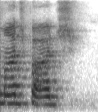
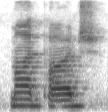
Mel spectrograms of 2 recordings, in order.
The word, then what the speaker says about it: Mod Podge: and you'll need some modge podge mod podge why do i say it like that um i don't know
